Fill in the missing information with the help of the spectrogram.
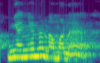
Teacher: மூக்கு இடமாக கொண்டு பிறக்கக்கூடிய எழுத்துக்கள் இந்த மெல்லினம்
